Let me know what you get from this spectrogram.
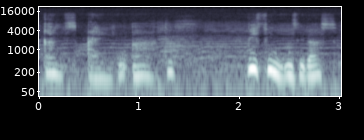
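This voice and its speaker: An actress playing a capricious, excitable, flirtatious high-society lady in a theatrical, coquettish 1950s German radio drama style. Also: unhurried, faint music behind. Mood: enraptured.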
